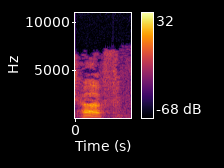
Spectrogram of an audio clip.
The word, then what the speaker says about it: Hough: say you pronounce h o u g h Huff how do you pronounce uh d o u g that's do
